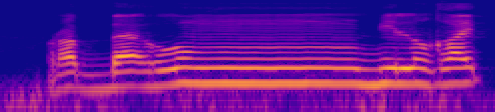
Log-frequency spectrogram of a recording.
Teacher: Kita baca secara itba', dengung 2 rakaat, bibir berjumpa dengan bibir, dirapatkan, bersentuhan secara ringan saja. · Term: ikhfa syafawi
